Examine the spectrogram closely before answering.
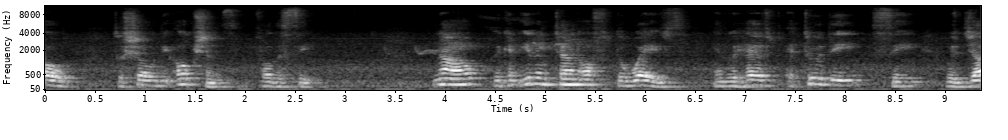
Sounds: Speech

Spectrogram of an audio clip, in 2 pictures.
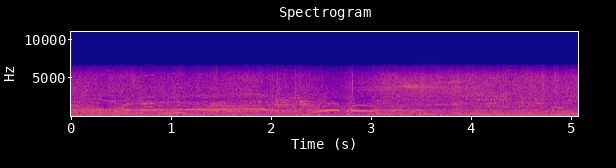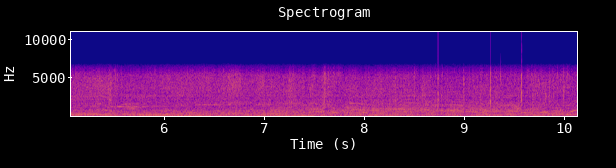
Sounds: Car, Motor vehicle (road), Speech, Vehicle, Skidding

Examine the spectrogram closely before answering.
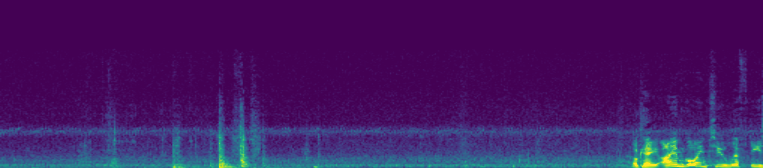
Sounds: Insect, Speech, bee or wasp

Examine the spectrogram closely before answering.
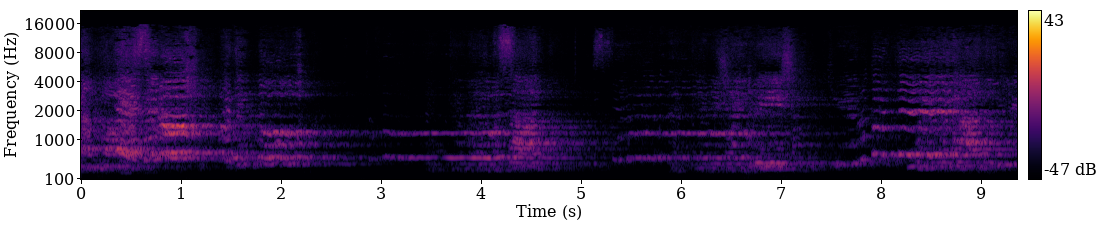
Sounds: singing choir

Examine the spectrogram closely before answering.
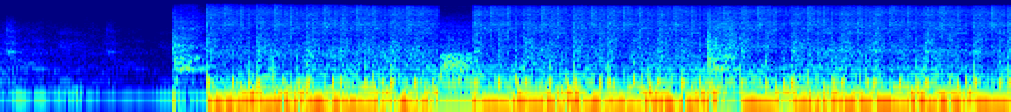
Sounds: Drum kit, Bass drum, Music, Drum, Musical instrument

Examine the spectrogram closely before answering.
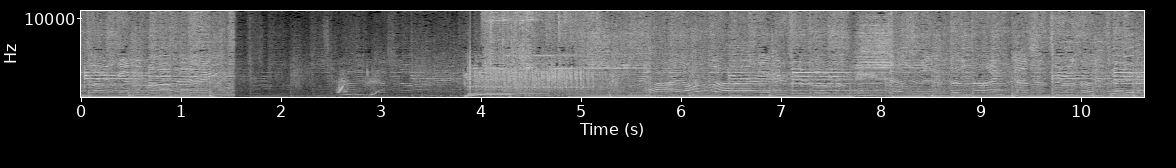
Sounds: Music

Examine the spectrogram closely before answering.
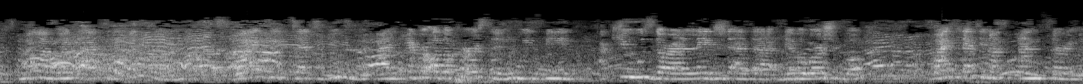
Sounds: inside a large room or hall, Speech, inside a public space

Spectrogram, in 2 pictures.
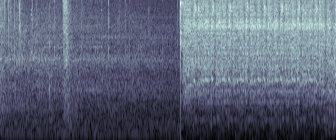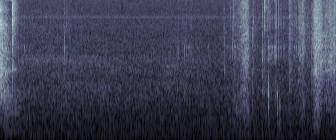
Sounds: inside a small room, Vehicle, Motorcycle

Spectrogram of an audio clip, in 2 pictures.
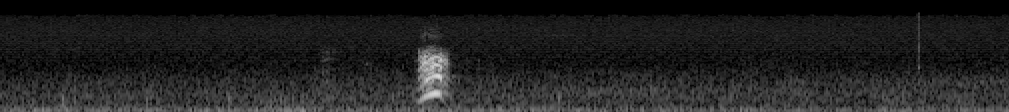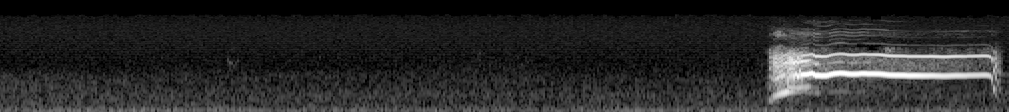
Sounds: coyote howling

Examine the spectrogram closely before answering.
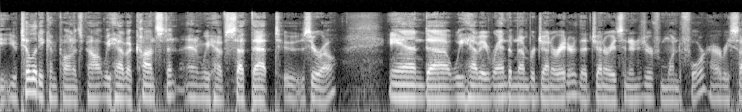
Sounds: Speech

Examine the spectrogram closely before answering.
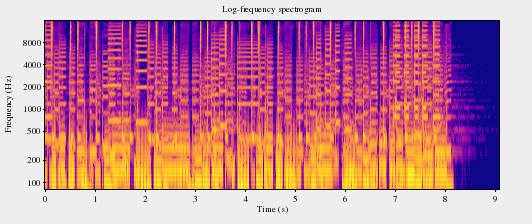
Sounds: Theme music, Music

